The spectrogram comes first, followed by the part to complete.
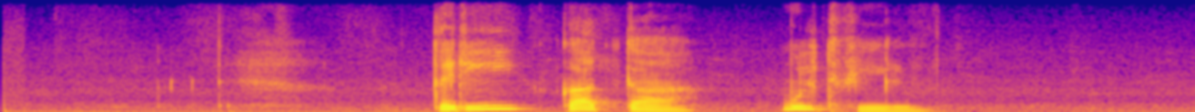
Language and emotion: Russian, neutral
